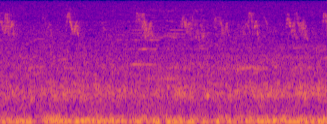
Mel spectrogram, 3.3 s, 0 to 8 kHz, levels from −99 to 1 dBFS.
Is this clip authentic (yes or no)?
yes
